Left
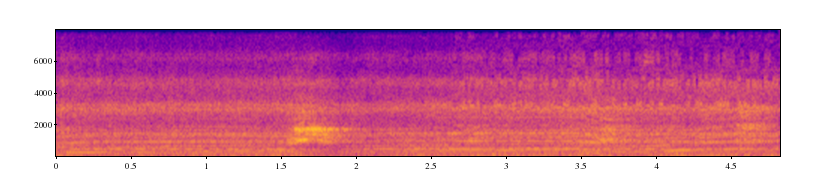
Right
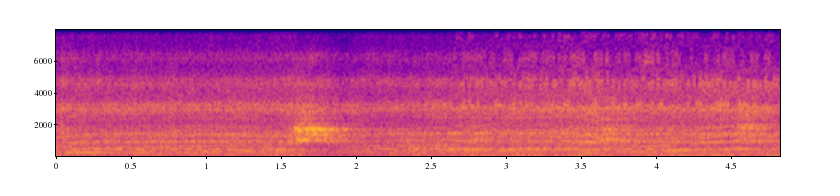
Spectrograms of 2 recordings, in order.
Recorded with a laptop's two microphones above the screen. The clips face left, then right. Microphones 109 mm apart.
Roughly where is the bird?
Left.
